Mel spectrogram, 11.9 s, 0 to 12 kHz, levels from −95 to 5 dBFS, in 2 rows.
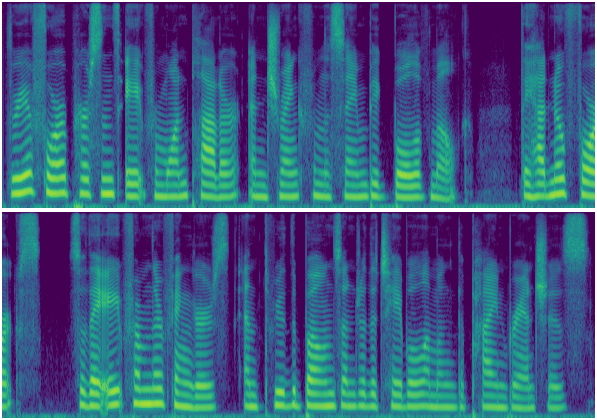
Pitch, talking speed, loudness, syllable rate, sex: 200 Hz, 190 wpm, -18 LUFS, 4.6 syllables/s, female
